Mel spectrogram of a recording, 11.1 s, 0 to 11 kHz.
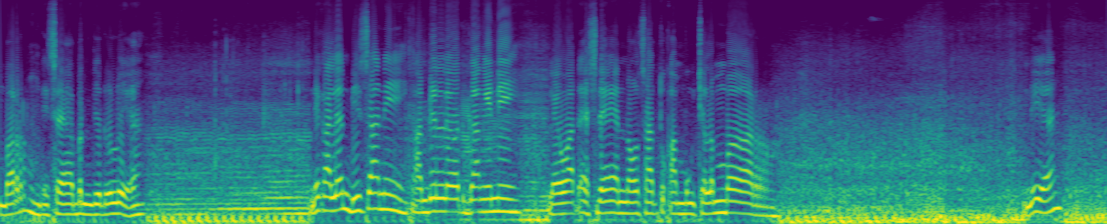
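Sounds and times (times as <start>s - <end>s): motorcycle engine rumble: 0.0s - 11.0s
wind noise on microphone: 0.0s - 11.0s.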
